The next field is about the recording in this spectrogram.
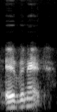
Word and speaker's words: Evennett: Mate, on Instagram, it's they're both under my name, so at Scott Evanett, and it's spelled EVENNETT.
